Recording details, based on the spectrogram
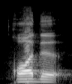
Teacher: قاف کو موٹا ادا کرنا ہے، دال کو ہلانا ہے، دال کو ہلا کر پڑھنا ہے، قلقلہ کرنا ہے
